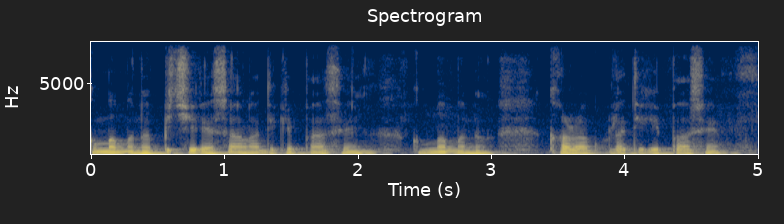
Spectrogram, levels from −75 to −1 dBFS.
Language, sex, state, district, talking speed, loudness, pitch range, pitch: Nagamese, male, Nagaland, Kohima, 190 wpm, -21 LUFS, 95-110 Hz, 100 Hz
